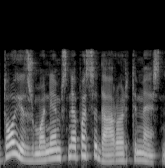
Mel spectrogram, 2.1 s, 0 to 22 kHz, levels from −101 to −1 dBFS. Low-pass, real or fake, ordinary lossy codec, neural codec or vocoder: 7.2 kHz; fake; MP3, 64 kbps; codec, 16 kHz, 16 kbps, FreqCodec, larger model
